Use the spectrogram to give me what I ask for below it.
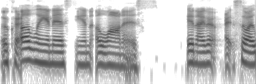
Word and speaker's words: Alanis: I said Alanis and Alanis. And so I looked it up. The correct way to say it is Alanis.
